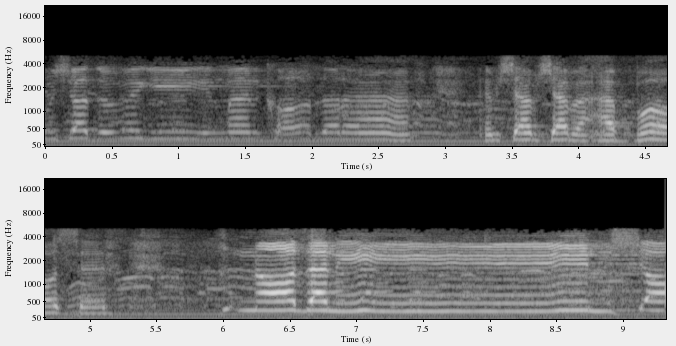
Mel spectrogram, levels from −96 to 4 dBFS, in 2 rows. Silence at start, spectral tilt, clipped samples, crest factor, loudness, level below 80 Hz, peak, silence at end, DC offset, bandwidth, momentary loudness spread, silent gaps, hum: 0 s; 0 dB/octave; under 0.1%; 20 dB; -20 LUFS; -52 dBFS; -2 dBFS; 0 s; under 0.1%; 5.2 kHz; 21 LU; none; 50 Hz at -50 dBFS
